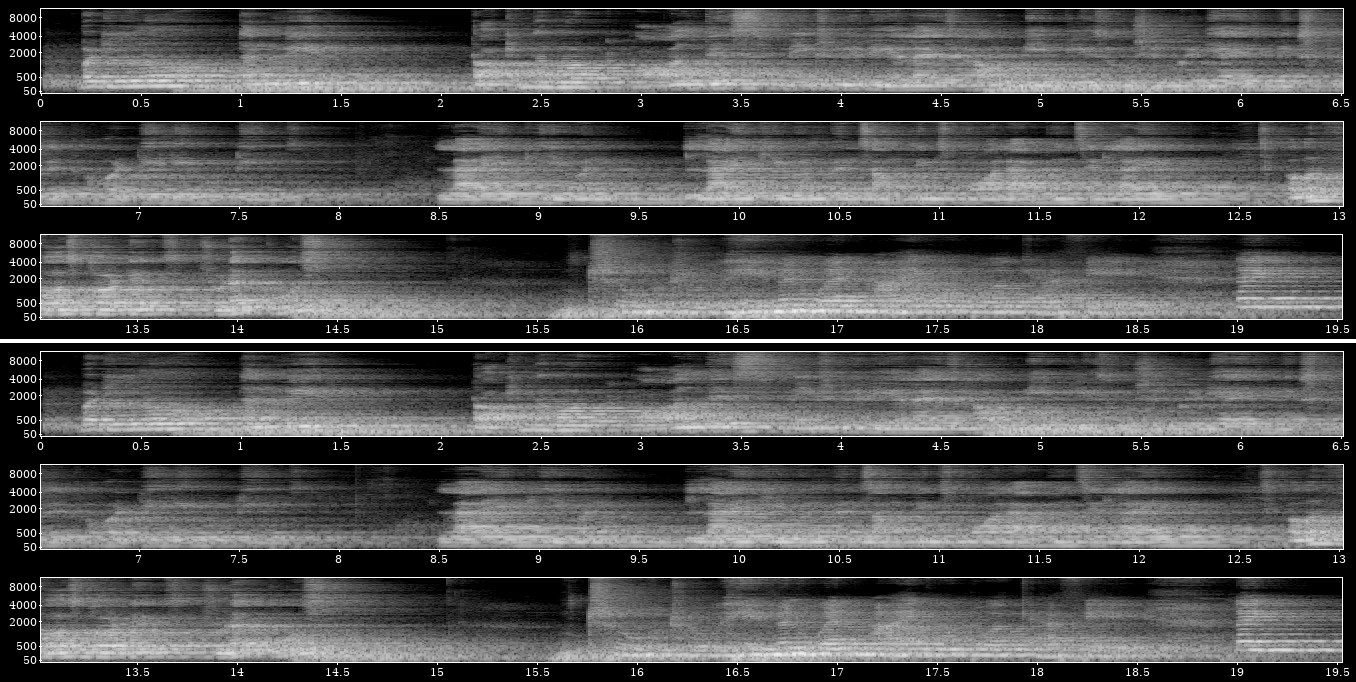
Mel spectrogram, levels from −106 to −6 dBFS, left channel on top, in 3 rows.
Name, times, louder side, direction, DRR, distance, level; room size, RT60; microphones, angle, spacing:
voice 1, 0.2-1.5 2.1-7.7 8.5-9.4 9.7-12.2 12.7-14.4, equal, 60° left, -5 dB, 2.8 m, -28 dB
voice 2, 0.8-1.7 4.7-5.7 14.3-14.9 15.6-19.1, equal, 40° right, -4 dB, 2.7 m, -28 dB
16.0 x 6.8 x 4.7 m, 2.5 s
head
